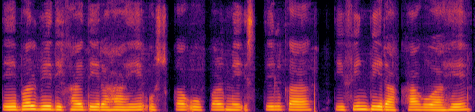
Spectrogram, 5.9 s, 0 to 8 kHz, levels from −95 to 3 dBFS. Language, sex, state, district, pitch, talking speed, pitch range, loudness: Hindi, female, Arunachal Pradesh, Lower Dibang Valley, 200 Hz, 160 wpm, 195-210 Hz, -17 LUFS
